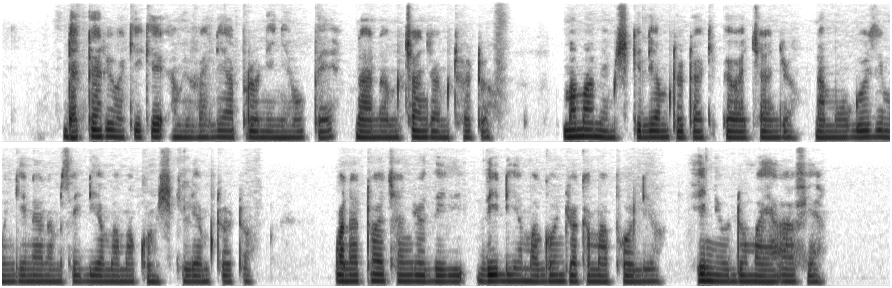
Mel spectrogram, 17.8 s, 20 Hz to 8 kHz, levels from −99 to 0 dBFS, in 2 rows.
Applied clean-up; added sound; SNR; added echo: none; none; none; none.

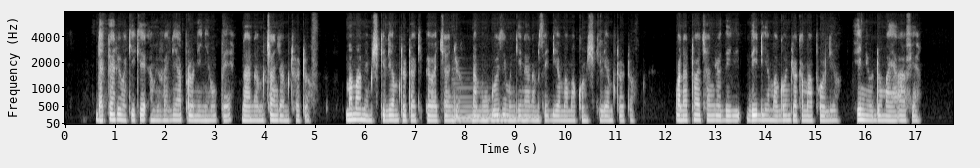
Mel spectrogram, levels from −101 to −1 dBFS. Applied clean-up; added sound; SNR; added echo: neural separator model SepFormer DNS4.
